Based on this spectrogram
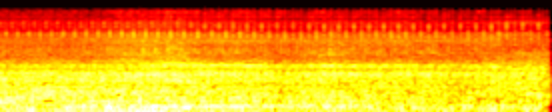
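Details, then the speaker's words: Toyota Kijang petrol engine converted to independent (per-cylinder) ignition: low idle with an uneven shaking beat about three pulses a second after the coil plug on cylinder one is pulled; the engine vibrates and runs rough on a missing cylinder. "cabut di nomor satu nah ini ada perbedaan suaranya nah ini getar kalau kita cabut"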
